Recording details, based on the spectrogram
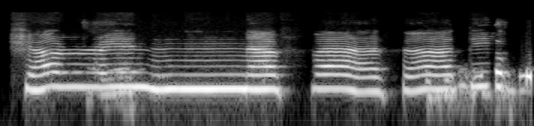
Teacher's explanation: नून मुशद्दद है, इसको घेरा गुन्ना करना है, लंबा खींचना है.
